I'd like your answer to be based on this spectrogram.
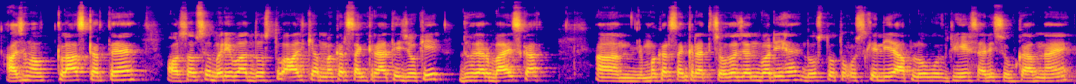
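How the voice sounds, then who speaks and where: A man teaching an online spoken English lesson, repeating each phrase slowly and often calling the viewers his friends. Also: sits high, a little mellow. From Bihar, India. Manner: repetitive drilling, repeats phrases slowly for learners; constantly addresses viewers as friends.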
